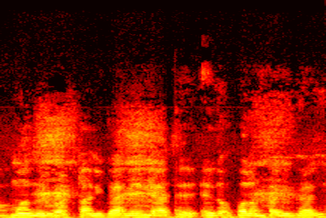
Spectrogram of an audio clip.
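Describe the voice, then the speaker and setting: A man talks at a medium pitch with a dark, mellow tone and fairly even intonation. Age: 70s. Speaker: farmer. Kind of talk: interview answer.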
